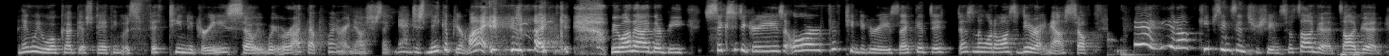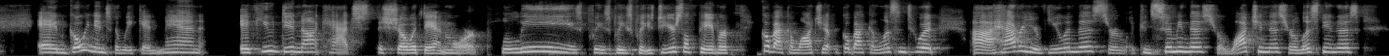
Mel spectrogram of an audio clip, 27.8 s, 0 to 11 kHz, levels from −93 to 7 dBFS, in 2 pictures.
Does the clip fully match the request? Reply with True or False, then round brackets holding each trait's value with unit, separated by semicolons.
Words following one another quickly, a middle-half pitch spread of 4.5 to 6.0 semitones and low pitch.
False (250 wpm; 4.9 semitones; 240 Hz)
